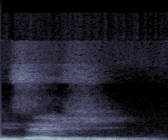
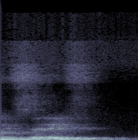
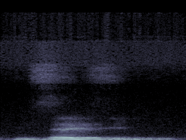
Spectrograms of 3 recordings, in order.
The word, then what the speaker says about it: Niseishi: I prefer the pronunciation Niseishi, because that's how it's written. Okay? But you can also Nisei without the H. Niseishi.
